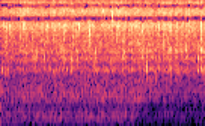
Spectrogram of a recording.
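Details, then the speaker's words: New electric off-grid well pump, replacing an inconsistent gas pump, running on an extension cord at first start: steady hiss of rushing water with no knocking or surging, delivering lots of pressure; works normally. "She worked. It's awesome. Well, let's just string up the hose. Lots of pressure."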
